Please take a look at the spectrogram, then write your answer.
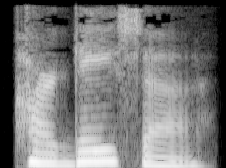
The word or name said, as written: Hargeisa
